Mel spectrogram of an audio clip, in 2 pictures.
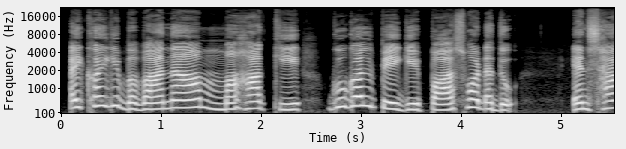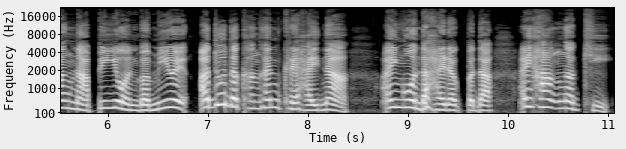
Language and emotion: Manipuri, surprised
